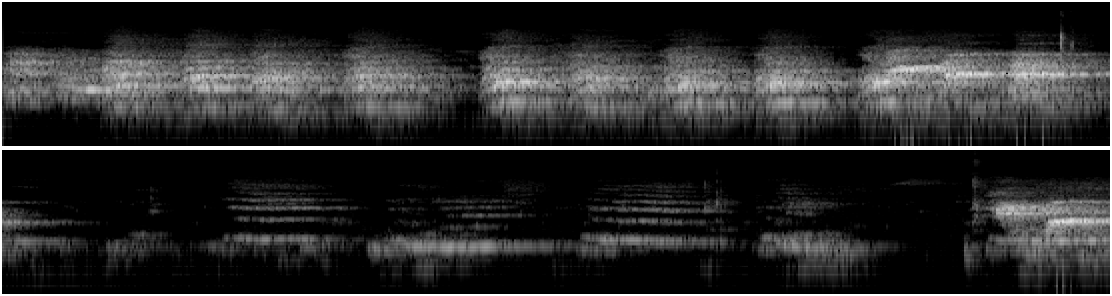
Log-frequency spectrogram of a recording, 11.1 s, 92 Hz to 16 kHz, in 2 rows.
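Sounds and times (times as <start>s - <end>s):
dogs barking: 0.0s - 6.3s, 10.4s - 11.0s.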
